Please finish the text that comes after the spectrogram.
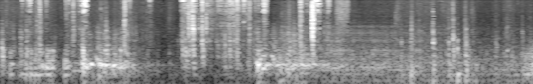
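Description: A car engine starts up and keeps running, with a jangle of keys and scattered rattling clicks over the rumble; no one speaks.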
